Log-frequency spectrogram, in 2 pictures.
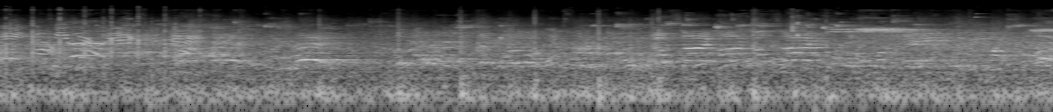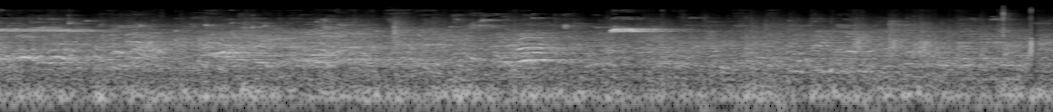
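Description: Basketball game in an echoing gym: a ball bouncing on the hardwood floor among players' and spectators' shouts and chatter, with a few short high squeaks.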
